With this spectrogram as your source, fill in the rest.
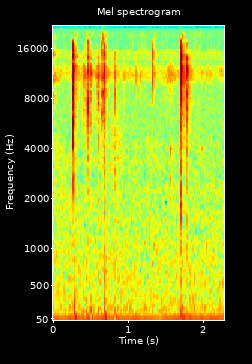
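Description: A few sparse, light keystrokes tap on a computer keyboard, quiet and close, with a steady low hum underneath.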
